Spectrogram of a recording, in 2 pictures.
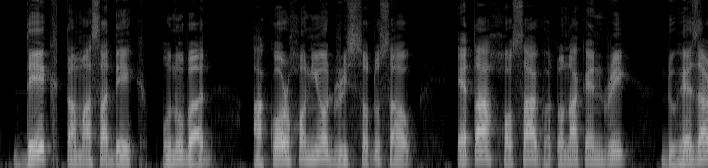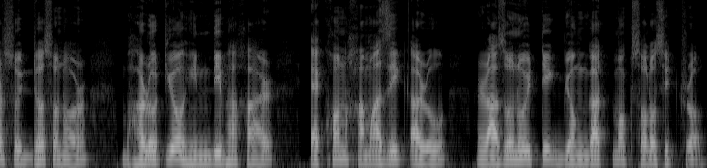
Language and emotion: Assamese, neutral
